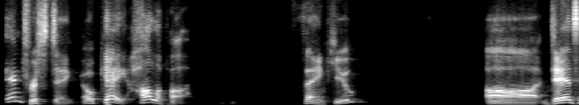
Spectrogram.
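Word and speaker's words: Xalapa: Uh, Unicorn Cupcake says, "FYI, on eBay, I'm Zalapa 6." Oh, it's pronounced Halapa. It is a city in Mexico, home of the Jalapeno. Interesting. Okay. Halapa.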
